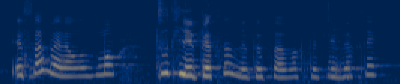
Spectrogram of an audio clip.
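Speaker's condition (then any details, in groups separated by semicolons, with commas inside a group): Cerebral palsy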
